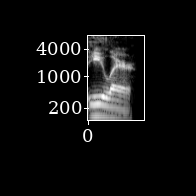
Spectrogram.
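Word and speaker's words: Helaire: it wrong but yeah it's apparently a hard e clyde edwards e lair so i apologize steve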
